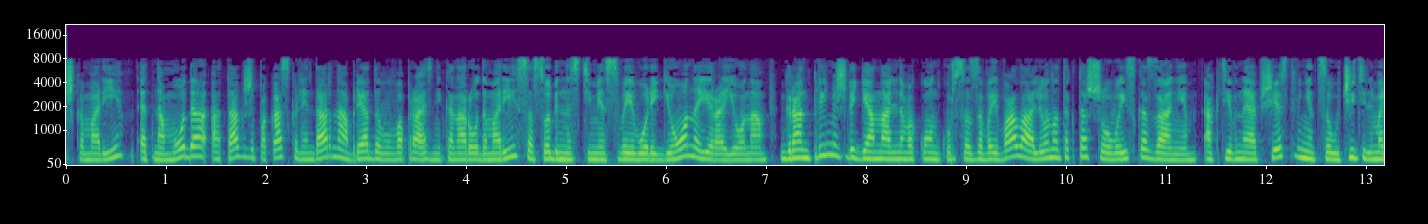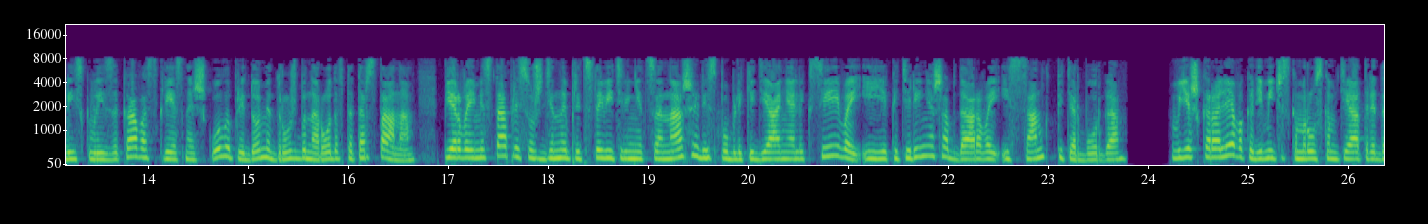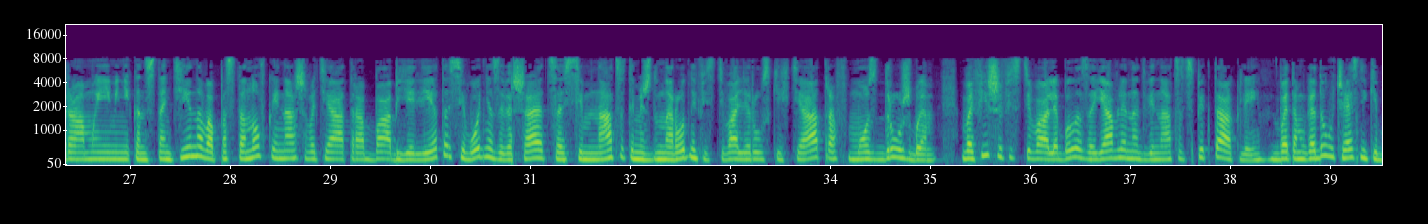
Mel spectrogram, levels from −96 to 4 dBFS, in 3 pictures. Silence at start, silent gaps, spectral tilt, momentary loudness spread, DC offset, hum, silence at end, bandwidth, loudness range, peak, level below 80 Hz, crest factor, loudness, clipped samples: 0 s; 23.87-24.13 s; -5 dB/octave; 5 LU; under 0.1%; none; 0 s; 8.6 kHz; 2 LU; 0 dBFS; -56 dBFS; 16 dB; -16 LUFS; under 0.1%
